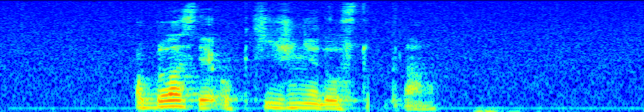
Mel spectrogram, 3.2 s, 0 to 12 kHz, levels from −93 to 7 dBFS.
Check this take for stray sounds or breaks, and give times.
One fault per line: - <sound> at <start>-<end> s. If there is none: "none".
- dropout at 1.8-1.9 s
